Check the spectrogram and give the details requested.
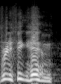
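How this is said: It sounds nervous and anxious.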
